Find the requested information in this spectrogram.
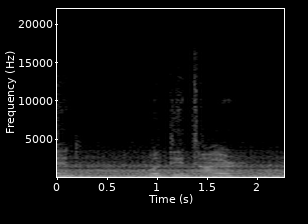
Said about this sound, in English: We are on our way to work. We are stuck behind a recycling truck. Recycling kills. Why would this guy get out and, like, let me go by?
